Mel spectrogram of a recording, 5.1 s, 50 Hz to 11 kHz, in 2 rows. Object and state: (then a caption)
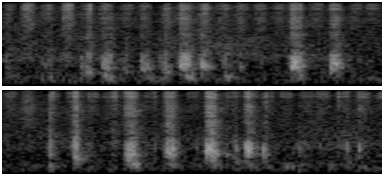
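Scratch-art coated paper page. A wooden stylus scratches the presents area of a black-coated scratch-art book page, making about sixteen short, dry, raspy strokes in an uneven rhythm. The quiet scratches centre around 1 kHz with a light bright hiss and stop almost instantly after each stroke.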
